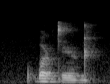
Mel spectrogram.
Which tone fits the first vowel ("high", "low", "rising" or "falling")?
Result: high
